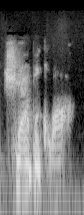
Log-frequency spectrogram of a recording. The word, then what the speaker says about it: Chappaqua: So I suppose the correct pronunciation, because it's a town in America, but the correct pronunciation would be Chappaqua.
